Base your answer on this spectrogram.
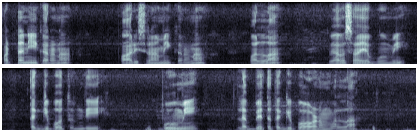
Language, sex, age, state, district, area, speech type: Telugu, male, 18-30, Andhra Pradesh, Sri Balaji, rural, spontaneous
